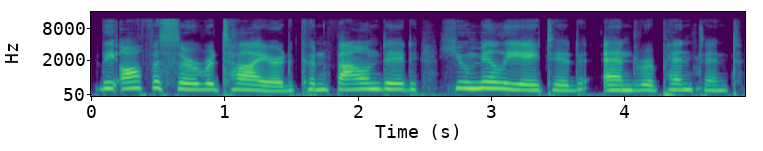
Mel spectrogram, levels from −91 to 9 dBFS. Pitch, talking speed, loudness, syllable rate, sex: 210 Hz, 85 wpm, -16 LUFS, 3.9 syllables/s, female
